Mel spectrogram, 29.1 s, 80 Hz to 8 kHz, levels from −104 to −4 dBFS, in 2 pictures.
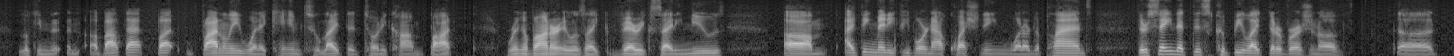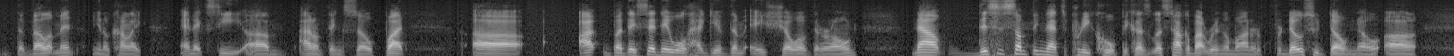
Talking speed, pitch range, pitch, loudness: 190 wpm, 100-125 Hz, 105 Hz, -37 LUFS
